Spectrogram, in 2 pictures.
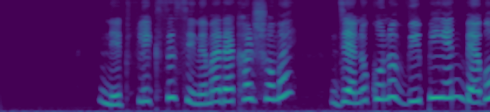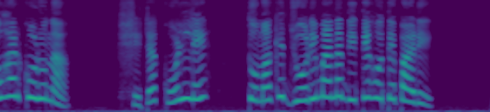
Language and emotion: Bengali, fearful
